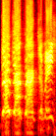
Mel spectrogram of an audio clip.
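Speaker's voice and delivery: high, very loud shout; playful yelled telling-off; mock scolding. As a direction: holler it as a hammed-up reprimand. Repeats own mock scolding shout.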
